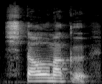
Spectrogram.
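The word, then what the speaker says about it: 舌を巻く: 시다오마크.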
